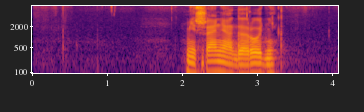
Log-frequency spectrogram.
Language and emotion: Russian, neutral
